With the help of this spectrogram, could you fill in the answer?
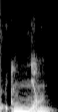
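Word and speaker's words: aññaṃ: It's anyam. Anyam. You're making the reverse error that Shalika made. It was uppanna, but Shalika said uppanya, but this genuinely is anya.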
